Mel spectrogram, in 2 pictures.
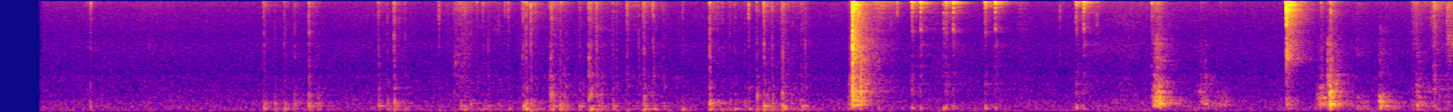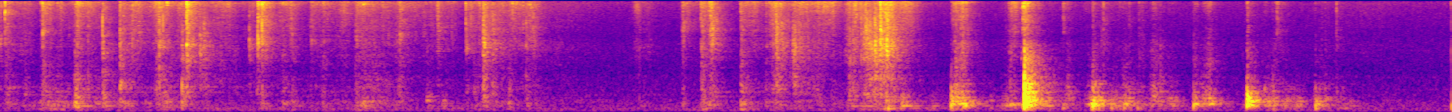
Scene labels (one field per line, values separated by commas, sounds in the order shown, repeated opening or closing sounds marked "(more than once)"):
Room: office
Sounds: keyboard typing, light switch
